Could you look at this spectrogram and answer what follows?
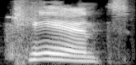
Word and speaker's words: can't: there's a video uh can't in daily english you listen to americans speak almost always sounds like can and can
